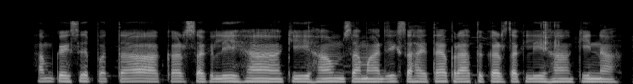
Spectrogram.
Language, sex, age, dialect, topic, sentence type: Magahi, male, 18-24, Western, banking, question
